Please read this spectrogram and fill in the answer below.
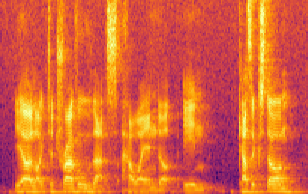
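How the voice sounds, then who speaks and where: This man speaks at a medium pitch, and audible room echo surrounds his words. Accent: London. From London (Feltham, west London). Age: 20s. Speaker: English teacher. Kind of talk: casual podcast chat.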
